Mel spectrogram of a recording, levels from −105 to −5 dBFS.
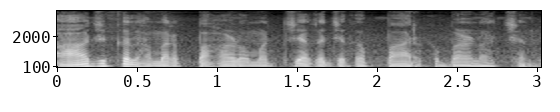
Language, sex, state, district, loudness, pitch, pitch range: Garhwali, male, Uttarakhand, Tehri Garhwal, -23 LUFS, 85 Hz, 75-95 Hz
